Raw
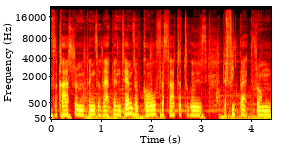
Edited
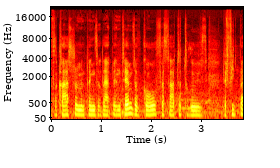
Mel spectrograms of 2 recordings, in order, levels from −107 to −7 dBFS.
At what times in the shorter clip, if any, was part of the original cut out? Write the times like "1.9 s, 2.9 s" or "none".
none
